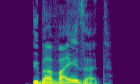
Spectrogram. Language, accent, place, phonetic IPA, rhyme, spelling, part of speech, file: German, Germany, Berlin, [ˌyːbɐˈvaɪ̯zət], -aɪ̯zət, überweiset, verb, De-überweiset.ogg
- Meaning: second-person plural subjunctive I of überweisen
